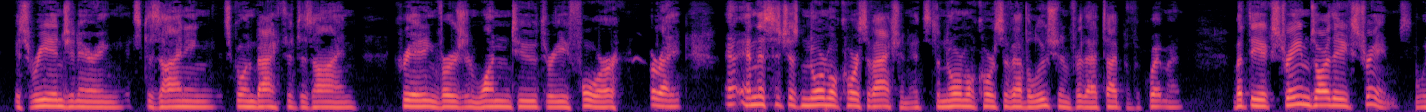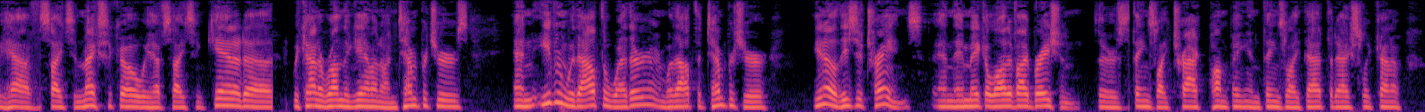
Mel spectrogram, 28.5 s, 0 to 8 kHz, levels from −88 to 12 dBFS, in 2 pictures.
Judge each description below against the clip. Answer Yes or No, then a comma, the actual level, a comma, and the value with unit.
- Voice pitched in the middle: Yes, medium, 155 Hz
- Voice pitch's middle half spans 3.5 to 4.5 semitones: No, average, 2.7 semitones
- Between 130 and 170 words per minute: No, average, 195 wpm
